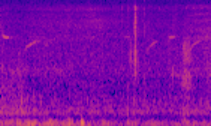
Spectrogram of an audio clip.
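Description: A bird chirping faintly a few times in short rising notes, over a low outdoor rumble, with a couple of soft clicks.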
